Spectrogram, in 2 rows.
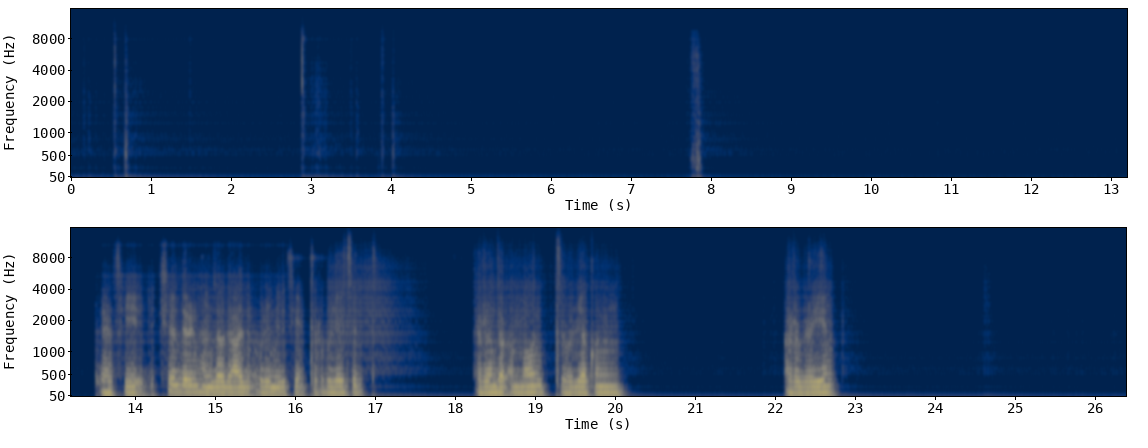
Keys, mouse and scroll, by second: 2.4-4.0 drag, 7.6-8.5 scroll down 4, 14.8 click, 16.5-22.5 drag, 25.0-26.0 scroll down 3.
